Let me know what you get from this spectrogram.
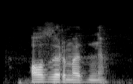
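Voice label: "озырмӧдны", Komi, male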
